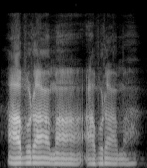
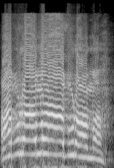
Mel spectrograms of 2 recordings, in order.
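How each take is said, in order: First: It is said in a calm, dignified voice. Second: It is said in an alarmed, urgent voice.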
